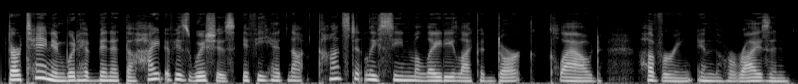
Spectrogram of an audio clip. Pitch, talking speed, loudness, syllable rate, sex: 180 Hz, 190 wpm, -18 LUFS, 5.0 syllables/s, female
